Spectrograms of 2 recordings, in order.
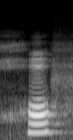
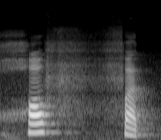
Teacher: خ پڑی زبر فا ساکن خوف، فا پڑی زبر تا ساکن فت، خوف فت۔ خ کو پر پڑھیں گے یعنی موٹی آواز کے ساتھ ادا کریں گے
